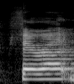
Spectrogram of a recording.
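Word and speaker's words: Feyre: And this begins with our main protagonist, Farah, not spelled like Farah, aka Farrah Fawcett, spelled kind of like Faye, because we're dealing with Faye, and that was a little bit on the nose, but it's fine.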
